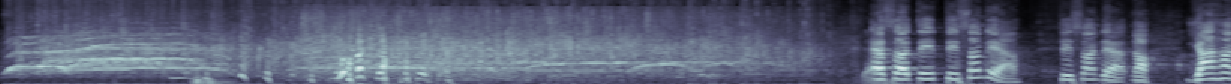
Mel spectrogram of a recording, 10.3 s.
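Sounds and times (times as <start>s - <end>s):
person whooping: 0.0s - 6.5s
audience clapping as a live vote at a stage show: 0.0s - 7.1s
laughter: 1.4s - 6.1s
speech: 7.2s - 10.2s.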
